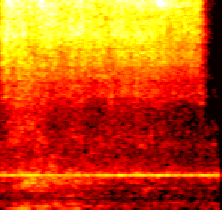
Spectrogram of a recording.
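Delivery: unvoiced hissing s; hissed s sound. Shown as a demonstration. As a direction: hiss the letter s. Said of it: "Can you say it again?".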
